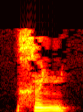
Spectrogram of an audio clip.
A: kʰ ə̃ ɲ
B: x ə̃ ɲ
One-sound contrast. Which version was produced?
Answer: B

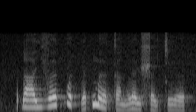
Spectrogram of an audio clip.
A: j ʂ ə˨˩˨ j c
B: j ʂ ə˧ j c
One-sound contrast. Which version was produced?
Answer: A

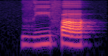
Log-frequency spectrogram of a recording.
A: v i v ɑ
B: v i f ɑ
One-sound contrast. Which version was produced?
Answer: B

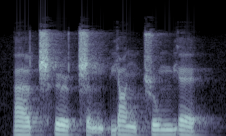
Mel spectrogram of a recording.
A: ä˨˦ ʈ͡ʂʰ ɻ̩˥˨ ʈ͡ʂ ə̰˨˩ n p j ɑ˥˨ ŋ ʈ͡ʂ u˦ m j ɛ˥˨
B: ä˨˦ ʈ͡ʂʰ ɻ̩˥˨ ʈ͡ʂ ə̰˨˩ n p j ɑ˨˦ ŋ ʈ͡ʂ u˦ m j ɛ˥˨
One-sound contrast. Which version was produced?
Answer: A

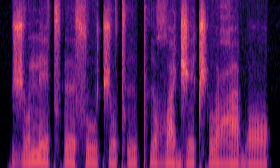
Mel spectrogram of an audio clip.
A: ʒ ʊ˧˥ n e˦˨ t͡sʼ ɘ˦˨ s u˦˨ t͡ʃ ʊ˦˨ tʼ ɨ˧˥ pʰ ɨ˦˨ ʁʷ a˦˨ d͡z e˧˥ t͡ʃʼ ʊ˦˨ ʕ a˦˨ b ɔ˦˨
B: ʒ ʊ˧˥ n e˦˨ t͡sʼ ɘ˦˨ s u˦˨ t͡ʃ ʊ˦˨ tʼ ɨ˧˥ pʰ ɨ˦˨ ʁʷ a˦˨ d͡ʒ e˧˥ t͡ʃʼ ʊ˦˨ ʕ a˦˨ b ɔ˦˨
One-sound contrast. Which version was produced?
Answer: B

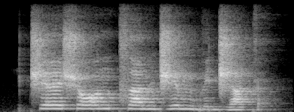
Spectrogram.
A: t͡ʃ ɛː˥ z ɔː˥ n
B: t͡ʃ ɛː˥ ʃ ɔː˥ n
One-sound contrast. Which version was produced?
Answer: B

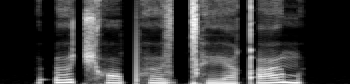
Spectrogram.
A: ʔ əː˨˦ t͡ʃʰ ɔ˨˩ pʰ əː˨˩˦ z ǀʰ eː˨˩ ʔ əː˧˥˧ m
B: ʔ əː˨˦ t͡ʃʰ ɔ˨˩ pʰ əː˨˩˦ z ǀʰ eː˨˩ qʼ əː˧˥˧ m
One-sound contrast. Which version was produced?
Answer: B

